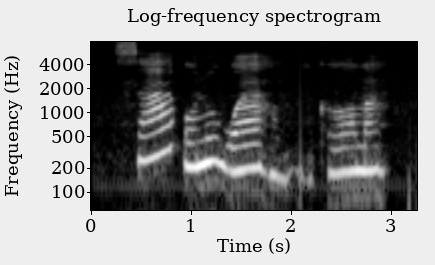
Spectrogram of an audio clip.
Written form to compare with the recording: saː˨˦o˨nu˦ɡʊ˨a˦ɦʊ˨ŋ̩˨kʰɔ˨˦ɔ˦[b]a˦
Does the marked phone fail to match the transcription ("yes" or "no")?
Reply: yes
